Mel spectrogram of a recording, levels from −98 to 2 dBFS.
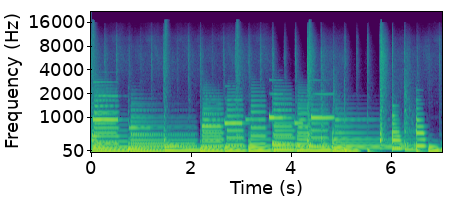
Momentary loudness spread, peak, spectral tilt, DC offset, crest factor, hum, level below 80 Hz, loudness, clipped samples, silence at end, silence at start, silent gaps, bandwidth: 5 LU; 0 dBFS; -7.5 dB/octave; under 0.1%; 12 dB; none; -16 dBFS; -16 LUFS; under 0.1%; 0 s; 0 s; none; 14 kHz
